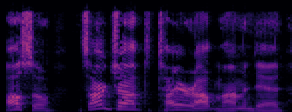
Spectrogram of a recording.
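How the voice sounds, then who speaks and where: A man reads a picture book aloud for children with playful emphasis. His voice sits a little high and swings widely up and down. The recording is slightly dull and lo-fi. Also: big pitch swings, a little slow, pushed and bright. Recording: dull, lo-fi sound.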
